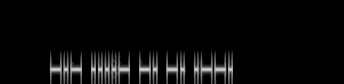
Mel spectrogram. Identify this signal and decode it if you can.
Morse code, heard as a keyed tone, about 34 wpm, 700 Hz. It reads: K4NNP
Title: USA Call Signs Repeated 3x 35wpm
